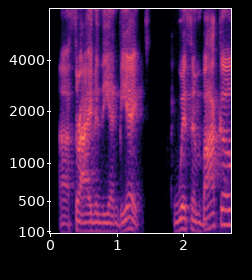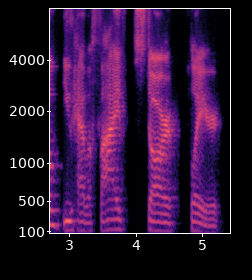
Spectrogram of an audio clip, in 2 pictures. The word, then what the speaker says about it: Mgbako: It's Mgbako, right? You say it a million times. I've heard a lot of different pronunciations. According to the man himself, it's Mgbako.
